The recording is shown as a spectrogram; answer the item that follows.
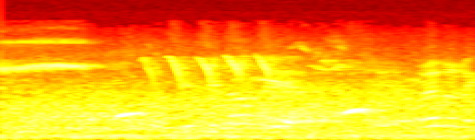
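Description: Faint songbird calls: a short whistled note, then a quick run of about five falling notes about a second in. Faint distant voices can be heard lower down.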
